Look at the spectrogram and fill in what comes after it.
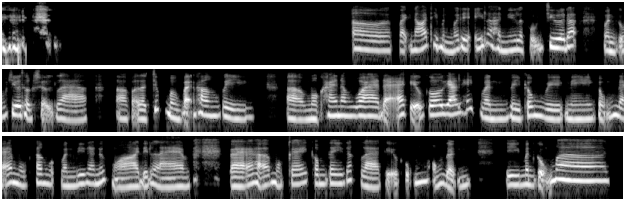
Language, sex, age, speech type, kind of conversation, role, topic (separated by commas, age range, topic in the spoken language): Vietnamese, female, 25-29, conversation, advice, user, Làm sao để quản lý sự thất vọng và giữ kiên nhẫn khi tiến trình của tôi diễn ra chậm?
